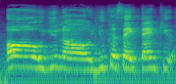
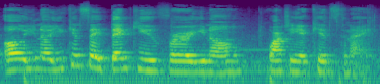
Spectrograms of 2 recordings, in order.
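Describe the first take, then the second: First: Snippy, sarcastic thank-you; mock-snotty jab at the sister; with attitude. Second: Said in the usual way. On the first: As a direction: throw it at her with a bit of sass. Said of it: "I didn't say it with no attitude". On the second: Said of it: "I didn't say it like that. I said".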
